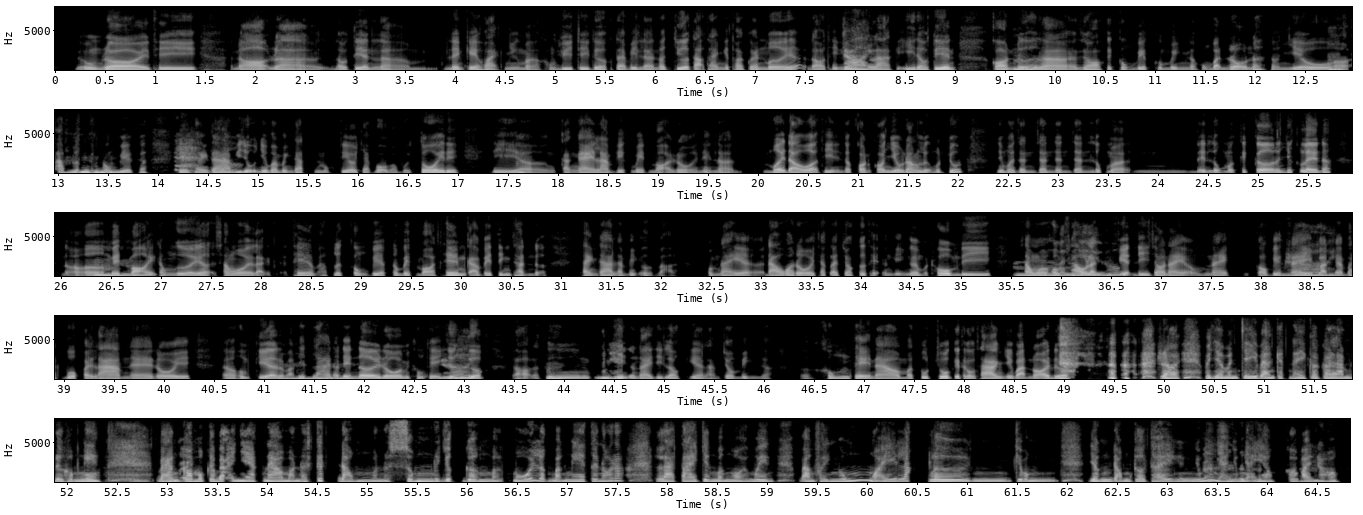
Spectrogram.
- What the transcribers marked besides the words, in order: laugh; tapping; in English: "deadline"; laugh; laugh
- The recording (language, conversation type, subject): Vietnamese, advice, Làm sao để khắc phục việc thiếu trách nhiệm khiến bạn không duy trì được thói quen mới?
